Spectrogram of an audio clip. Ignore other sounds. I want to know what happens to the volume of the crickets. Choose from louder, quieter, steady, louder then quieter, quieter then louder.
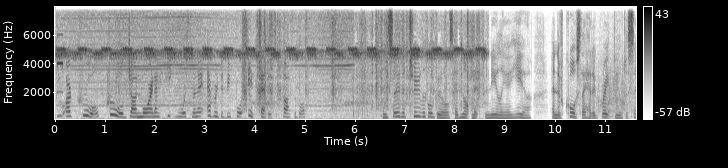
steady.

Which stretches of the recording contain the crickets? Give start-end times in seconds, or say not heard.
0.0-8.7.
